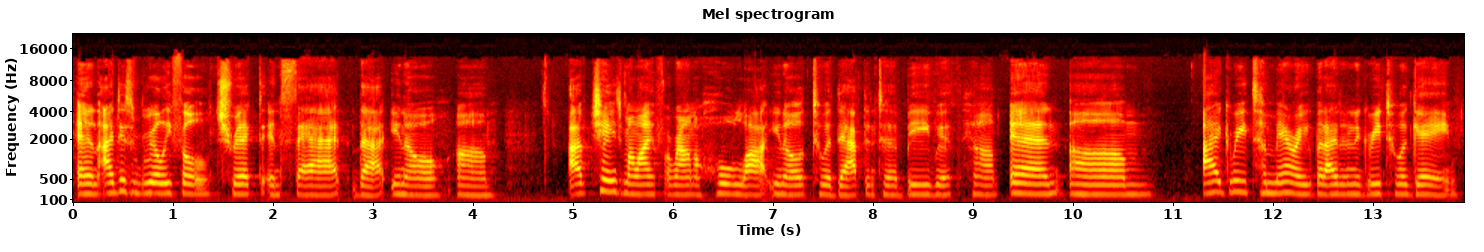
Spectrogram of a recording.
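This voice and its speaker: Brief: woman in a TV courtroom, quiet and even, little pitch movement. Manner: soft-spoken, measured, with hurt complaints. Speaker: litigant on a court show. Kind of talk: courtroom testimony.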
